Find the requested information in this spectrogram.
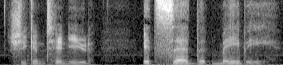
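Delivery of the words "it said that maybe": slowed, teasing suspense; spooky slow. Acted. Twilight building suspense for the foals, slow. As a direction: stretch the maybe.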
